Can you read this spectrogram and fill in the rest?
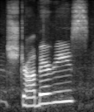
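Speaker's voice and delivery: ordinary delivery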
